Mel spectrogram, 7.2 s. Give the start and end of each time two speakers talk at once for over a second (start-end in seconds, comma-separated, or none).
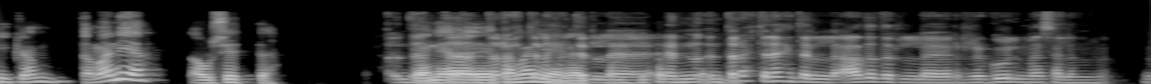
2.5-3.9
